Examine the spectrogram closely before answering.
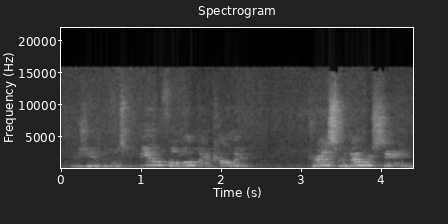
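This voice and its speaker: Doing a put-on character voice, a woman squeaks at an extremely high pitch and a moderate pace, with a slight echo and light background noise. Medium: stage play. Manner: excited, exasperated.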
